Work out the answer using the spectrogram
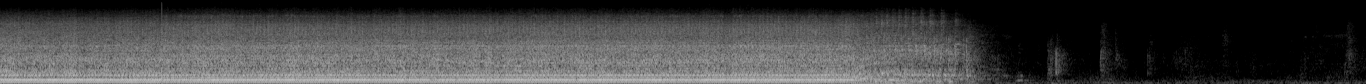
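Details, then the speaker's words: Toro Recycler mower, Briggs & Stratton 163cc engine, after ChatGPT-guided repair of an oil leak, a knock and hard starting: smooth, even single-cylinder drone with steady pitch, knock gone, clean shutdown; normal running. "All right, she started up really, really good and the knocking sound went away."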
